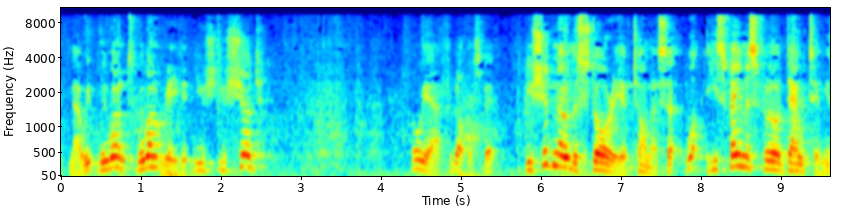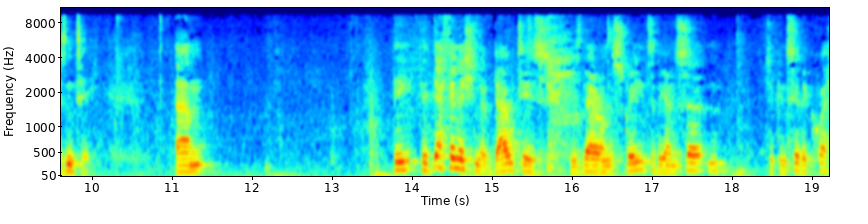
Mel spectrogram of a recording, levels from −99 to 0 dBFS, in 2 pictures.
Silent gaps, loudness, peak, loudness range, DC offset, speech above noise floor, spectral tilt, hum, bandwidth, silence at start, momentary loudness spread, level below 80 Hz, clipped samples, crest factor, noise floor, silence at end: none; -22 LUFS; -4 dBFS; 10 LU; under 0.1%; 30 dB; -5 dB/octave; none; 9.8 kHz; 0.1 s; 16 LU; -48 dBFS; under 0.1%; 20 dB; -52 dBFS; 0 s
